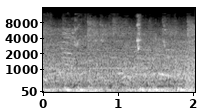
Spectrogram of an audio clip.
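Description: Basketball dribbled on a hardwood arena court under the steady noise of the crowd during live play, with arena music playing low underneath.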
